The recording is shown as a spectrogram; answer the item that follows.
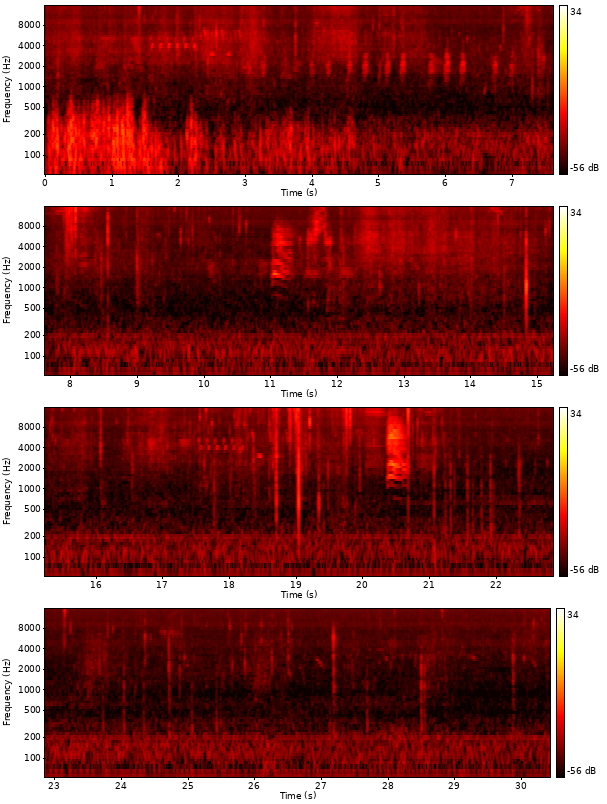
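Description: Wind rumbling on the microphone, loudest in the first two seconds, with a duck quacking in two short raspy calls about eleven and twenty seconds in.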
